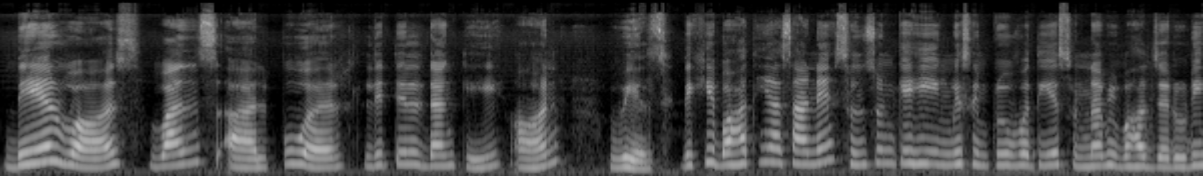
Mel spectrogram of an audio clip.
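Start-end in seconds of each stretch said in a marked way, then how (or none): 0.0-5.0 very slow, word by word; slow read-aloud. Shown as a demonstration. Teacher repeating the sentence for beginner readers, slow and measured. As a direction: spell out each word with space around it. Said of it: "चलिए एक बार फिर से repeat करेंगे".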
